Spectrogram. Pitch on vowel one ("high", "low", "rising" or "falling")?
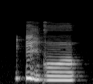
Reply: falling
